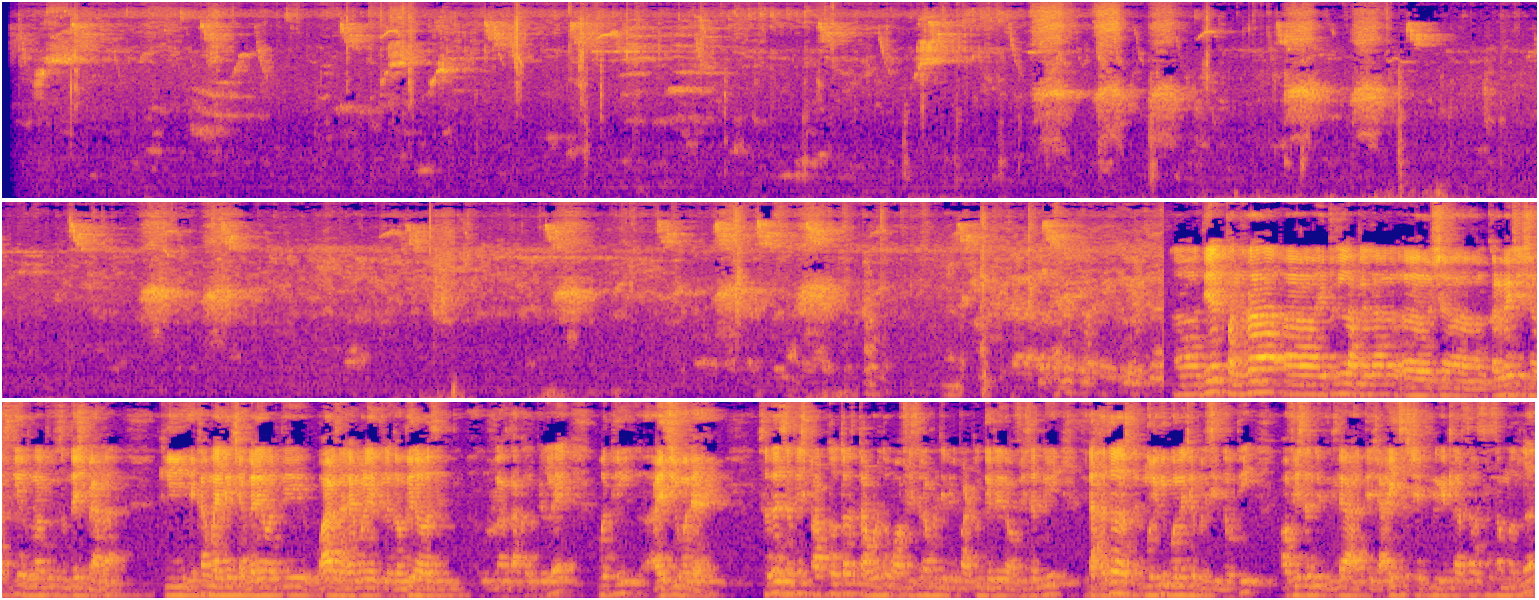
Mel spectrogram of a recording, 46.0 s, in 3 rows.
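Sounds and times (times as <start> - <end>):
birds chirping: 0.1 - 46.0.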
